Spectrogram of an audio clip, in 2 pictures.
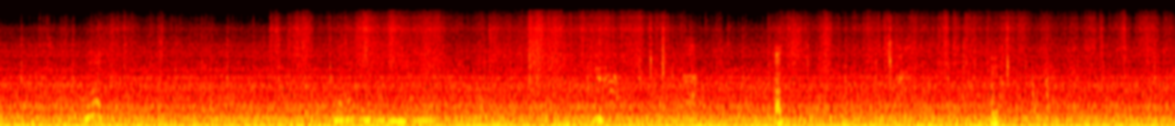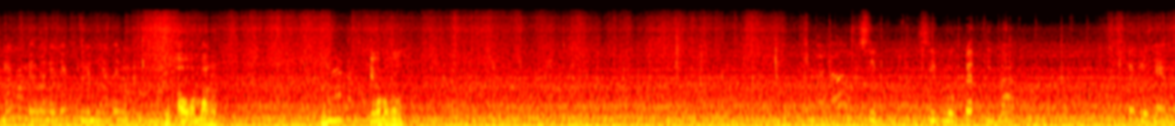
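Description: Steady drone of an idling car engine heard from inside the closed cabin, with faint voices murmuring now and then.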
